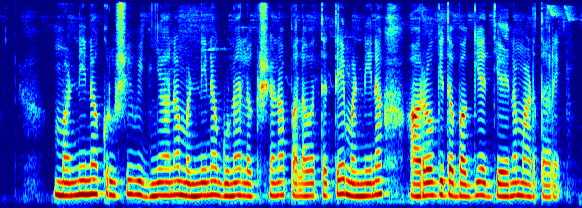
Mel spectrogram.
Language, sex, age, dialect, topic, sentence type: Kannada, female, 18-24, Mysore Kannada, agriculture, statement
